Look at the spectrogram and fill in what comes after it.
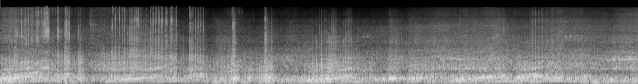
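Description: Drift cars' engines revving hard, their pitch climbing and dropping again and again as the cars slide past, with a few sharp cracks in the first few seconds.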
